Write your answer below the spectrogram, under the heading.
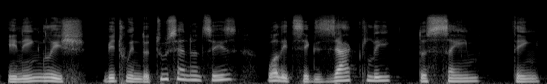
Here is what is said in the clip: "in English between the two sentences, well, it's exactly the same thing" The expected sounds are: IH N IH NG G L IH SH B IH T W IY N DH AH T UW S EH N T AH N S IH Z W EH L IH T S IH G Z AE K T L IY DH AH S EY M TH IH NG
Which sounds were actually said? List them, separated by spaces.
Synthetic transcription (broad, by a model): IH N IH NG G L IH SH B IH T W IY N DH AH T UW S EH N T AH N S IH Z W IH L IH T S IH G Z AE K T L IY DH AH S EY M TH IH NG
